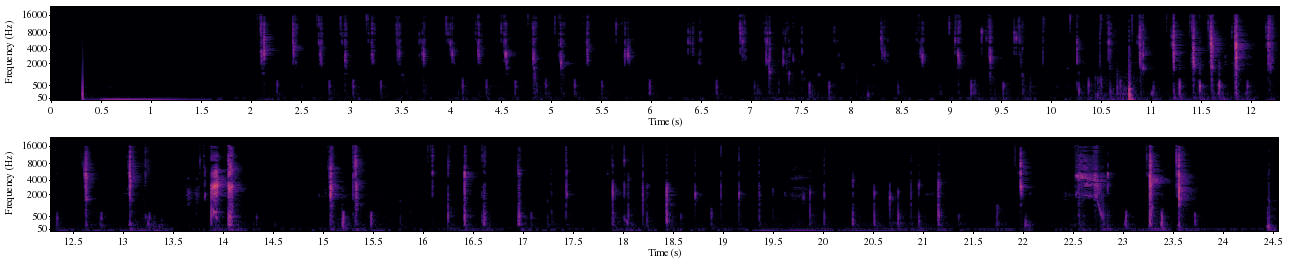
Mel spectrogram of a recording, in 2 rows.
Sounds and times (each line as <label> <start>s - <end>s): boi smacking their lips 2.1s - 14.3s
boi smacking their lips 15.0s - 23.8s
